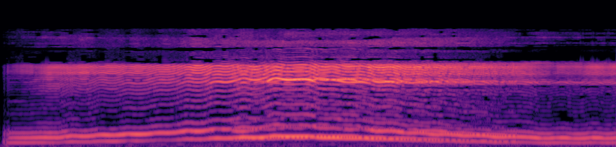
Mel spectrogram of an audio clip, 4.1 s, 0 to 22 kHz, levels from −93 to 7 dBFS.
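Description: From start to finish the music sounds dull and smeared, with a fizzy, warbling edge on sustained tones. On a spectrogram everything stops flat at 9.8 kHz. This is likely AAC compression at a low bitrate, around 32 kbps.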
